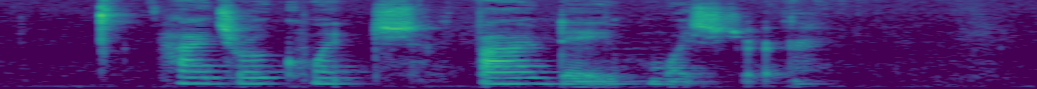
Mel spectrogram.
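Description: A young woman talks calmly, close by.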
